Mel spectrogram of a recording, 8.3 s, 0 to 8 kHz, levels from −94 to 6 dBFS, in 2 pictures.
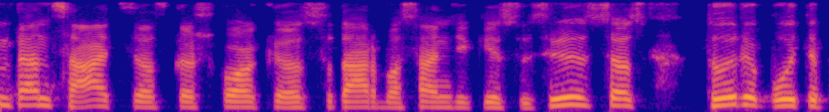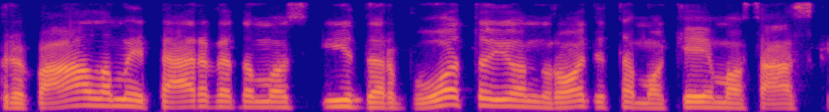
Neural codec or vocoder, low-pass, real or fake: none; 7.2 kHz; real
